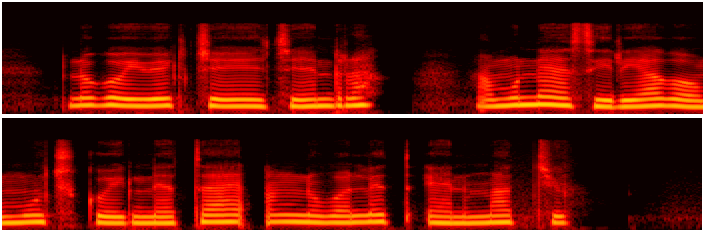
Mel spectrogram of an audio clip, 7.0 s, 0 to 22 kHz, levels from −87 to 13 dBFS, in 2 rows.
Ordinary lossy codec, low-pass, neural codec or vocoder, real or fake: MP3, 96 kbps; 10.8 kHz; autoencoder, 48 kHz, 32 numbers a frame, DAC-VAE, trained on Japanese speech; fake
